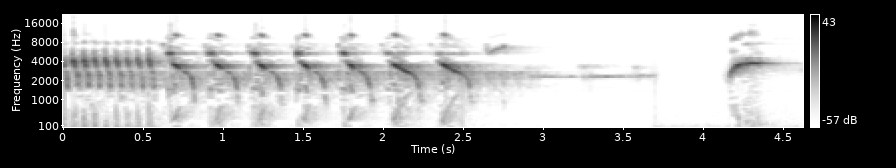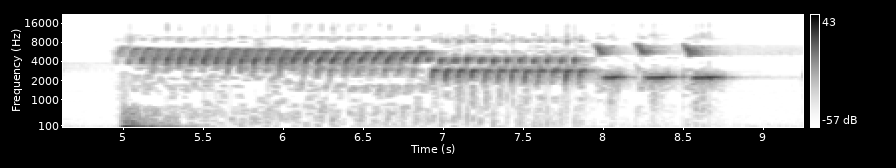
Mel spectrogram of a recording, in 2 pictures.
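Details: Song for teaching young canaries: a canary repeats descending swooping notes, holds a thin whistle, pauses, gives one rising note, then a dense fast trill after a brief low thump, ending in clipped whistles.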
